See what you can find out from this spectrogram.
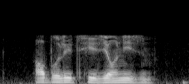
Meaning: abolitionism
- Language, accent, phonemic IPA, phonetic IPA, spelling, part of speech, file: Armenian, Eastern Armenian, /ɑbolit͡sʰjoˈnizm/, [ɑbolit͡sʰjonízm], աբոլիցիոնիզմ, noun, Hy-աբոլիցիոնիզմ.ogg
